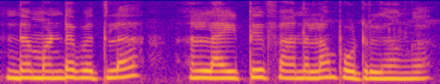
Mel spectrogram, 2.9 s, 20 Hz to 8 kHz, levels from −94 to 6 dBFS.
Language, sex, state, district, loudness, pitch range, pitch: Tamil, female, Tamil Nadu, Kanyakumari, -13 LUFS, 240-260 Hz, 245 Hz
